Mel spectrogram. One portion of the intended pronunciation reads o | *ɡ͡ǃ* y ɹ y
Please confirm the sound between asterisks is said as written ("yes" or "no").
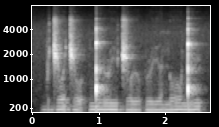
no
